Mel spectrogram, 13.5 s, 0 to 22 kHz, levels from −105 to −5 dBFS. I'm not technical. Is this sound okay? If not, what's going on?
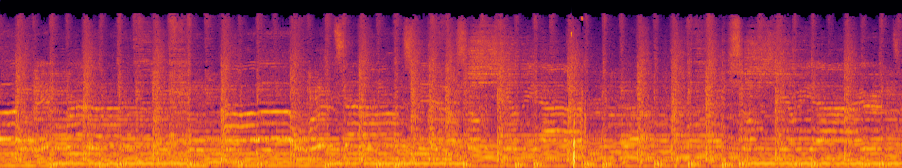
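No. DAB burbling at 8.51 to 8.85 s: weak digital radio reception let errors corrupt the data, making bands of sound blip briefly.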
